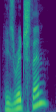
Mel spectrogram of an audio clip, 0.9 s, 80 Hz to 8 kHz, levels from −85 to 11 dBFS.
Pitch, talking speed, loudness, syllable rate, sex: 180 Hz, 275 wpm, -15 LUFS, 5.6 syllables/s, male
